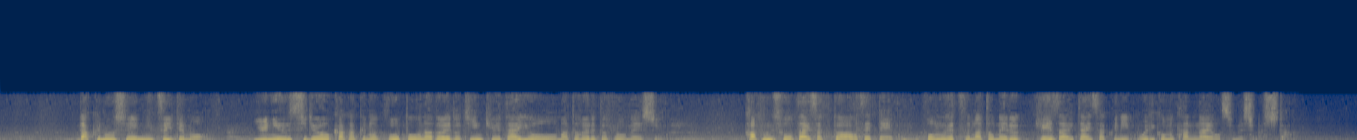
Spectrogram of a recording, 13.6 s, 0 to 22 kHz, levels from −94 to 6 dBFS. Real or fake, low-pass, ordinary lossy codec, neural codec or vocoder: fake; none; none; codec, 16 kHz, 1.1 kbps, Voila-Tokenizer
